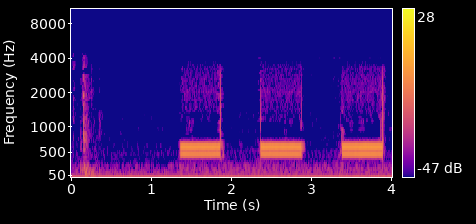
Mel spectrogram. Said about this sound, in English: Well, from the moment that I finished dialing, it's kind of hard to tell on this archaic phone system here, but it took at least 3 seconds to get the busy signal. at least 3 seconds.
